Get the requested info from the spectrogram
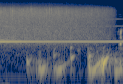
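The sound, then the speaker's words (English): Steady rain hisses down during a drive toward Taipei, with patters and low rumbles underneath, the downpour growing heavier toward the end. “It started to rain. The rain's getting stronger.”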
